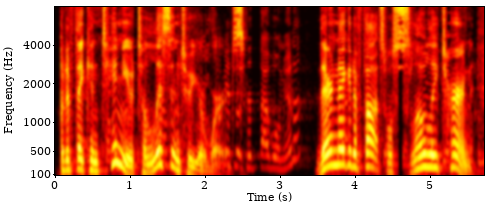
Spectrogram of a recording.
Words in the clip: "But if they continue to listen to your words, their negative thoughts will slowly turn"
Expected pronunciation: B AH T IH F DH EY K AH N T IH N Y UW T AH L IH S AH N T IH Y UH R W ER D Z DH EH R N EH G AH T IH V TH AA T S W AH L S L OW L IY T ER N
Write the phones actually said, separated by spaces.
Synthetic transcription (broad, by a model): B AH T IH F DH EY K AH N T IH N Y UW T AH L IH S AH N T IH Y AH R W ER D Z DH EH R N EH G AH T IH V TH AA T S W AH L S L OW L IY T ER N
